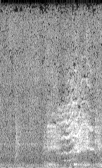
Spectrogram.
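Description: A man taking a sip of water from a cup, with a short noisy sip and breath about a second in, over a low steady room hum.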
